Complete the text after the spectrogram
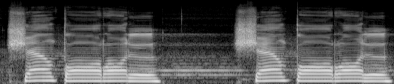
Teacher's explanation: huruf th berharakat sukun kita pantulkan atau kita qalqalahkan · huruf ro langsung lompat masuk ke huruf lam yang berharakat sukun. Langsung masuk ke sini. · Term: Alif lam qamar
